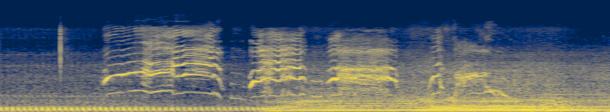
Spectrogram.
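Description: A young boy shouts and squeals excitedly close by.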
